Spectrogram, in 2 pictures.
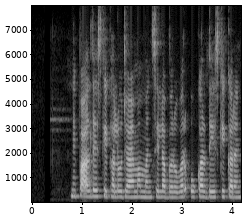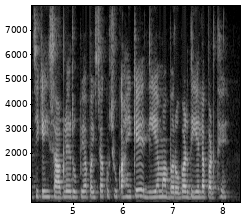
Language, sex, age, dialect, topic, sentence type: Chhattisgarhi, female, 25-30, Central, banking, statement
